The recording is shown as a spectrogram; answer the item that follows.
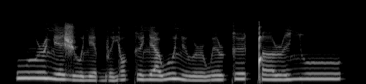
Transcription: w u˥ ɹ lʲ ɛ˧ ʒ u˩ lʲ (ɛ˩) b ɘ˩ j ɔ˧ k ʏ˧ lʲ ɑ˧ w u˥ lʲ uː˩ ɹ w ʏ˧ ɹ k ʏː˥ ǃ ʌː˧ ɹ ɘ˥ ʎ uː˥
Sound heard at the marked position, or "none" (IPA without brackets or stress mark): ɛ˩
